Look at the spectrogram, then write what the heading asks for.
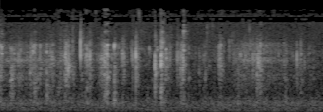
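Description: Close-miked eating sounds: soft, irregular wet mouth clicks and smacks of someone chewing fettuccine alfredo, with a fork picking at the noodles.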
